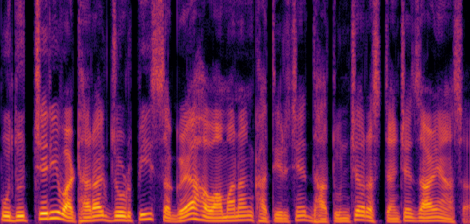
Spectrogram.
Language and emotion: Goan Konkani, neutral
